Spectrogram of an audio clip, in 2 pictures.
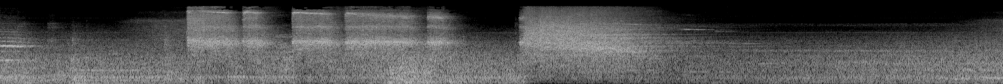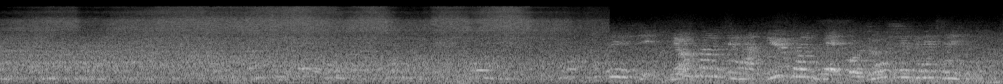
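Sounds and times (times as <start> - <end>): high train squeal: 0.0 - 0.6, 1.5 - 4.6, 5.2 - 9.0
low steady train rumble: 0.0 - 20.0.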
